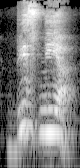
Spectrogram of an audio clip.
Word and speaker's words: dyspnea: Dyspnea, here P and O should not be pronounced. The word is that the dyspnea.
